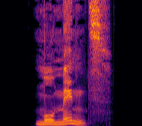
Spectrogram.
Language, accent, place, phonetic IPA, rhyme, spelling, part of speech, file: German, Germany, Berlin, [moˈmɛnt͡s], -ɛnt͡s, Moments, noun, De-Moments.ogg
- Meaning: genitive singular of Moment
